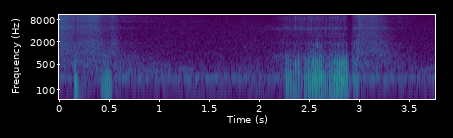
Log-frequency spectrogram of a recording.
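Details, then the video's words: Boston Terrier snoring: a short snort near the start, then a loud rattling, buzzy snore from about 2.3 to 3 seconds over a steady low hum. "Snoring Boston Terrier"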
